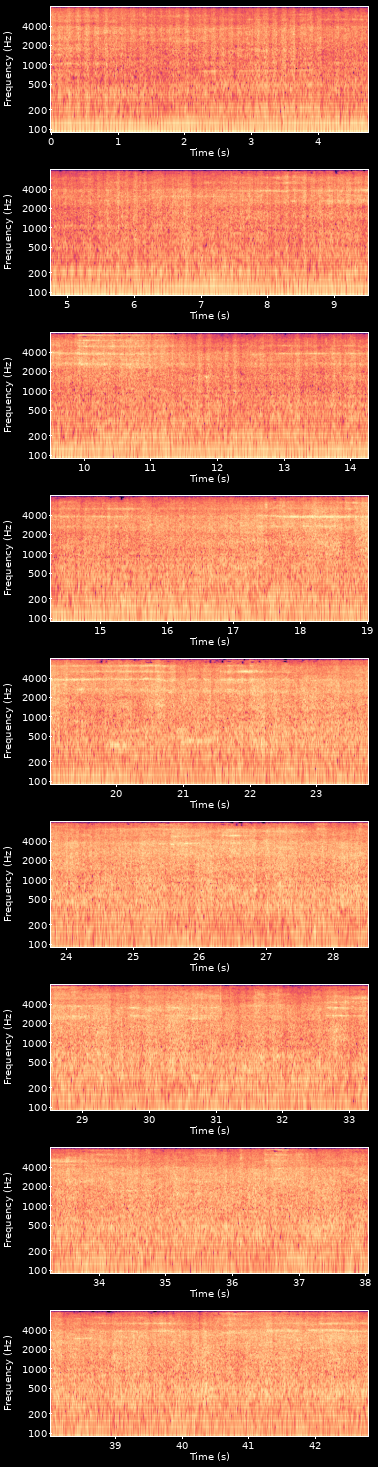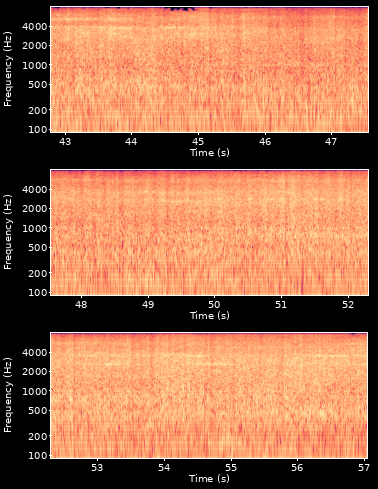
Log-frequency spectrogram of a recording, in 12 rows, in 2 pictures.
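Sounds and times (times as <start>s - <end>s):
freight cars rumbling on rail: 0.0s - 57.0s
high-pitched wheel squeal: 7.7s - 11.3s, 12.5s - 15.8s, 17.4s - 22.8s, 32.6s - 34.0s, 38.4s - 45.1s.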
